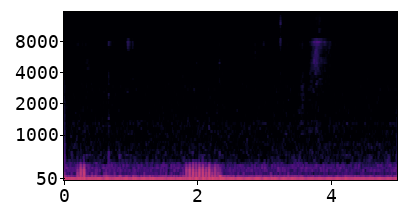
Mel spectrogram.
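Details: Orange cat asleep, giving a faint low purr. A brief pulsed swell comes early, then a stronger throbbing stretch near the two-second mark before it fades back to a soft rumble in a quiet room.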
